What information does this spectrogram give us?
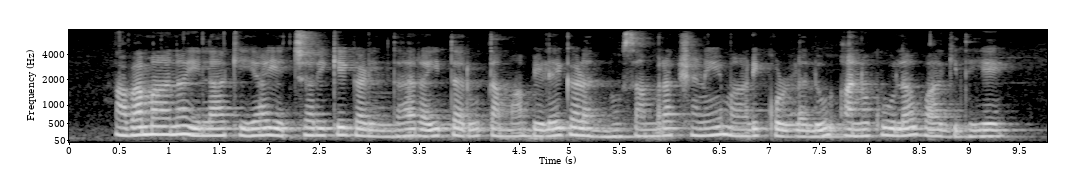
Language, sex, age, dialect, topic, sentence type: Kannada, female, 31-35, Mysore Kannada, agriculture, question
